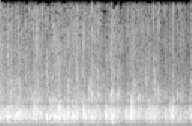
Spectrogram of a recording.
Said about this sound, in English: give him a clap too and welcome him to Hartsville.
